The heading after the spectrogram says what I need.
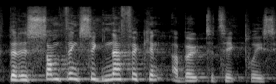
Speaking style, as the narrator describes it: he says

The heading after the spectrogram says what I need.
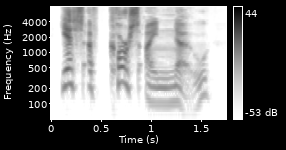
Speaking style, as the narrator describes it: said Polly irritably

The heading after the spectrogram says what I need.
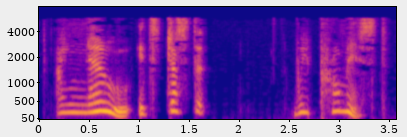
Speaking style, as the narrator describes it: said Hermione in a small voice

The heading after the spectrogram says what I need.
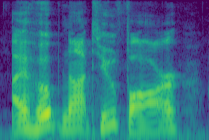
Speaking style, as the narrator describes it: I shouted angrily

